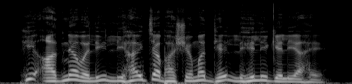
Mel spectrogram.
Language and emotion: Marathi, neutral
